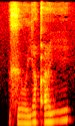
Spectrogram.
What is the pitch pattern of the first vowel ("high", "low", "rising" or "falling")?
low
